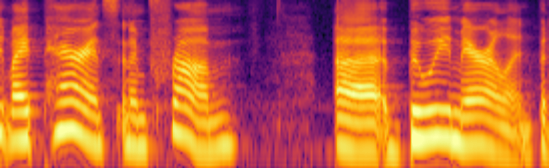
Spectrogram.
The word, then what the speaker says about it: Bowie: it's spelled like Bowie it's spelled like Bowie, as in David Bowie. So whenever someone is not from Maryland and they come and they see the sign for Bowie, they go, oh, Bowie. And I'm like, dude, it's not Bowie.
